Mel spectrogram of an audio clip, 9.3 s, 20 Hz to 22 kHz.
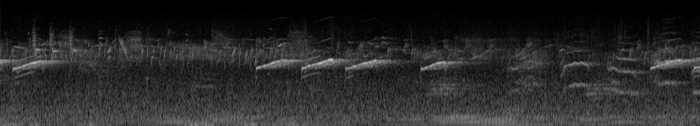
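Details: Eurasian nuthatch singing while building its nest, recorded with a Tascam DR60D II and Sennheiser MKE 600: a series of clear rising whistles repeated about once a second over steady background noise.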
